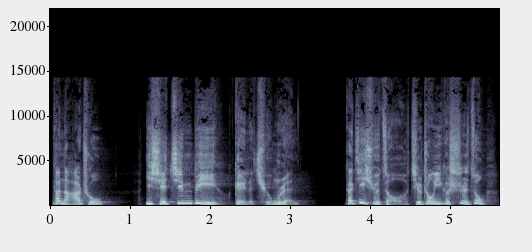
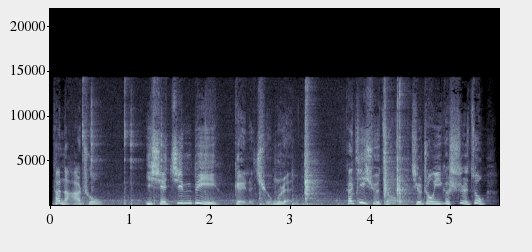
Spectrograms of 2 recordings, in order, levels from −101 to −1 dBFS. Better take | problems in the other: first | keyboard typing; loud; until 4.5 s; peak level with the speech

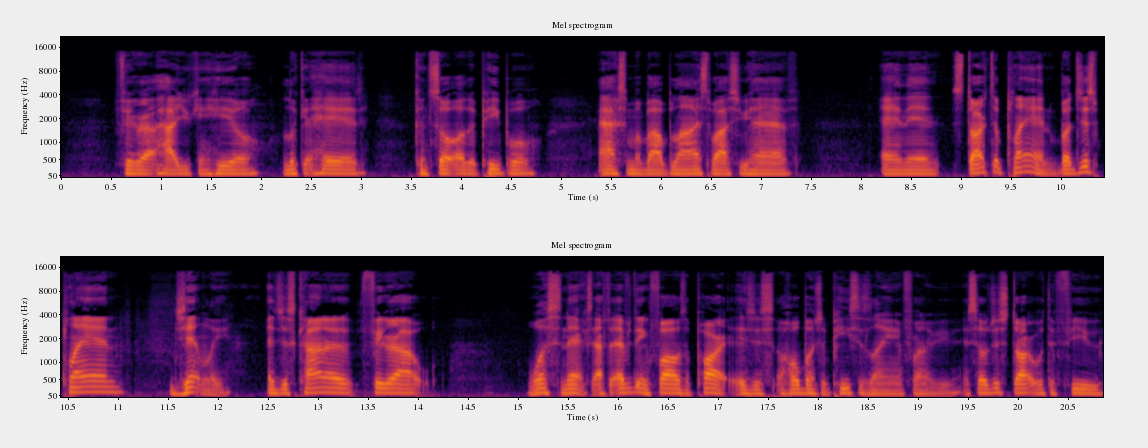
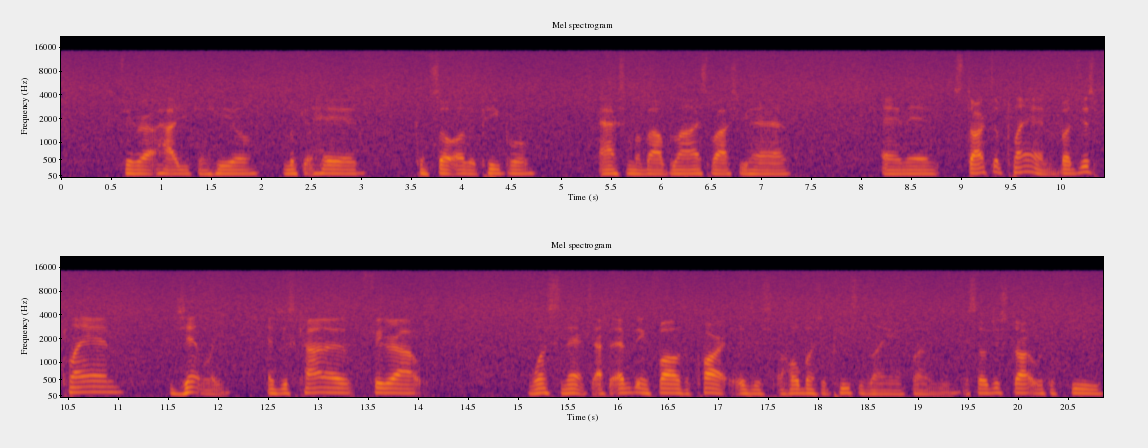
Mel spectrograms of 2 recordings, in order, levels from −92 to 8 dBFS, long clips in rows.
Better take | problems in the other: first | hiss; loud; throughout; 3 dB below the speech

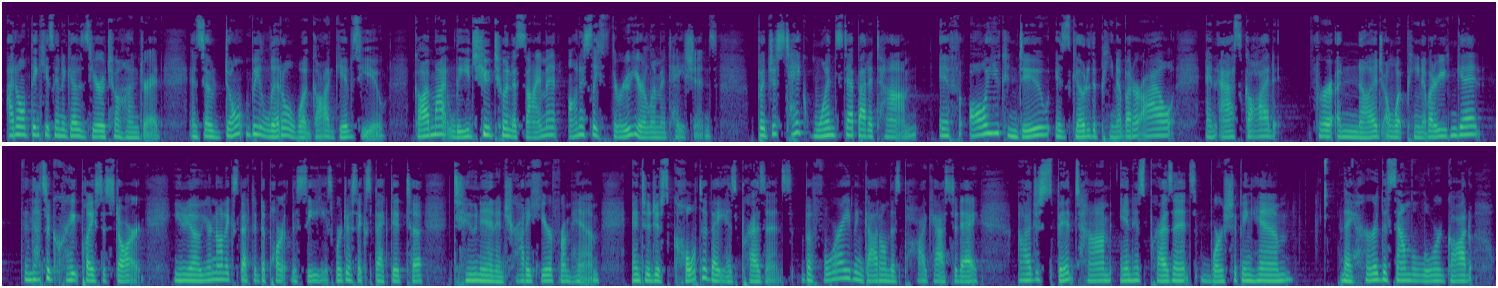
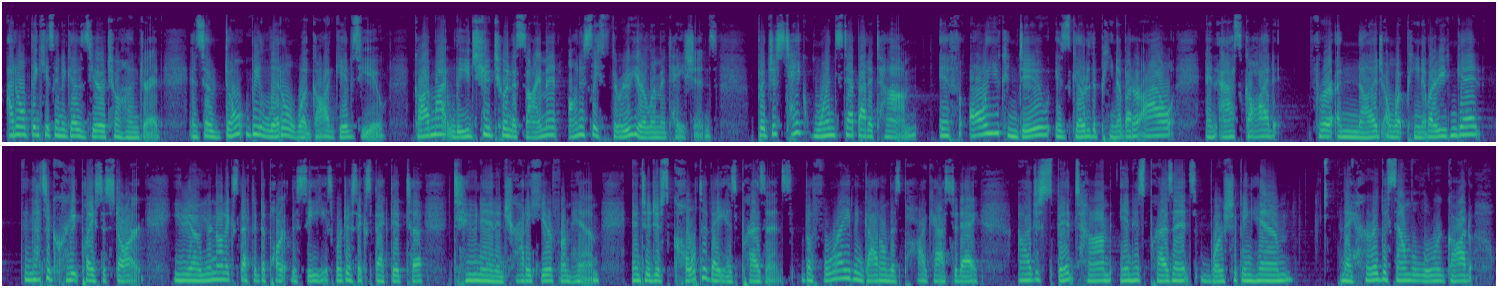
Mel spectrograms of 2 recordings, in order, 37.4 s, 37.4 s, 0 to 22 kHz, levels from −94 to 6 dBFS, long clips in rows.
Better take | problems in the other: first | distortion; slight; 10 dB below the speech

